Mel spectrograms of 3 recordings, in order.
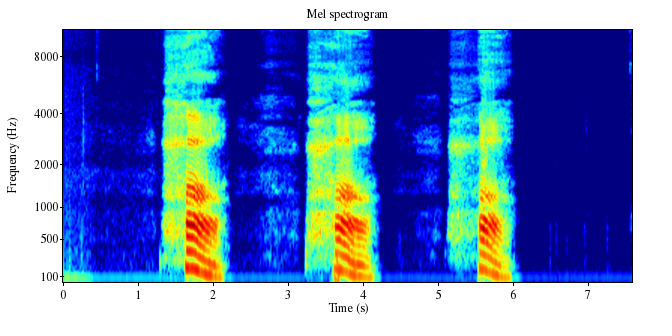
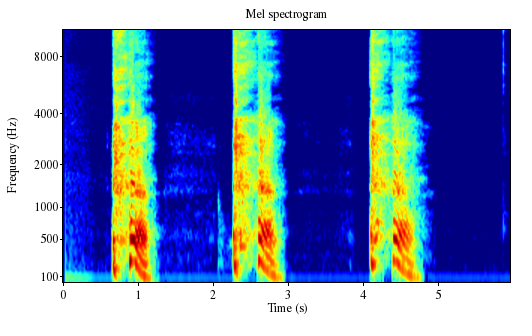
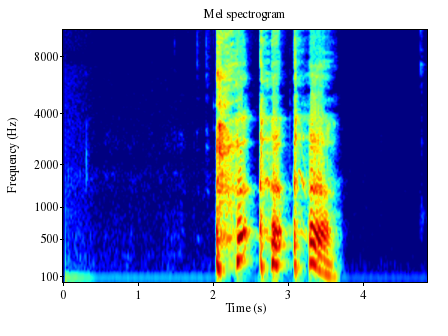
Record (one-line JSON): {"exhalation_length": "7.6 s", "exhalation_amplitude": 32766, "exhalation_signal_mean_std_ratio": 0.35, "three_cough_length": "6.0 s", "three_cough_amplitude": 32548, "three_cough_signal_mean_std_ratio": 0.38, "cough_length": "4.9 s", "cough_amplitude": 32766, "cough_signal_mean_std_ratio": 0.38, "survey_phase": "beta (2021-08-13 to 2022-03-07)", "age": "65+", "gender": "Male", "wearing_mask": "No", "symptom_none": true, "smoker_status": "Never smoked", "respiratory_condition_asthma": false, "respiratory_condition_other": false, "recruitment_source": "REACT", "submission_delay": "1 day", "covid_test_result": "Negative", "covid_test_method": "RT-qPCR", "influenza_a_test_result": "Negative", "influenza_b_test_result": "Negative"}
